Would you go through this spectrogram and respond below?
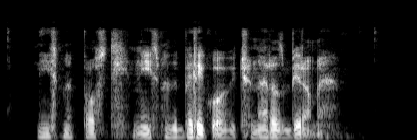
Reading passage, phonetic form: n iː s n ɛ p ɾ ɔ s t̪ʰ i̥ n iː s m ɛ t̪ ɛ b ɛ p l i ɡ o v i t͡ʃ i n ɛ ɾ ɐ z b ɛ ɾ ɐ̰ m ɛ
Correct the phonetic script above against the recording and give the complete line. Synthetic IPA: n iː s m ɛ p ɾ ɔ s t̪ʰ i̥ n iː s m ɛ d̪ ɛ b ɛ l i ɡ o v i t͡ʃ ɛ n ɛ ɾ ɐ z b i ɾ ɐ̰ m ɛ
